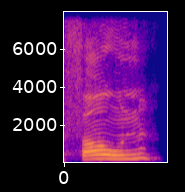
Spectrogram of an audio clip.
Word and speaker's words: phone: Porque phone, la E no se pronuncia.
